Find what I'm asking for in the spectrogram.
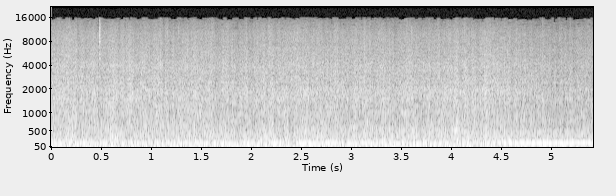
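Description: A 1999-2004 Mustang 2V with long tube headers and SLP Loudmouth mufflers rumbles steadily, a deep, even exhaust drone holding at a constant level throughout, heard without talk.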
